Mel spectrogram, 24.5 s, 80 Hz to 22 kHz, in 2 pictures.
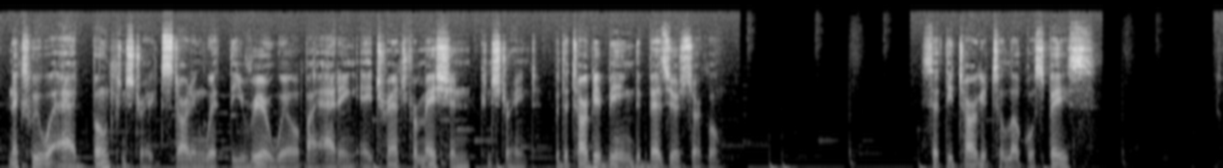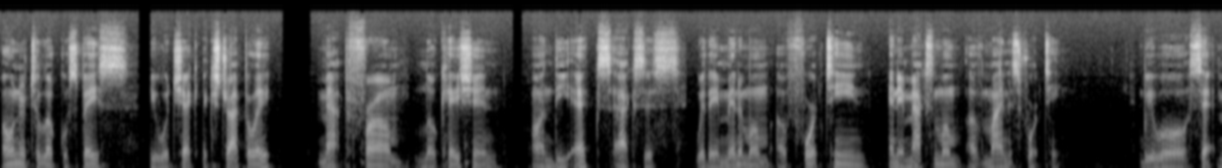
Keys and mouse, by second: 0.0 click, 2.1 click, 3.2-5.8 drag, 7.8-8.8 drag, 9.6-11.1 drag, 11.7-13.1 drag, 14.1 click, 15.7 click, 17.3-22.8 drag.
